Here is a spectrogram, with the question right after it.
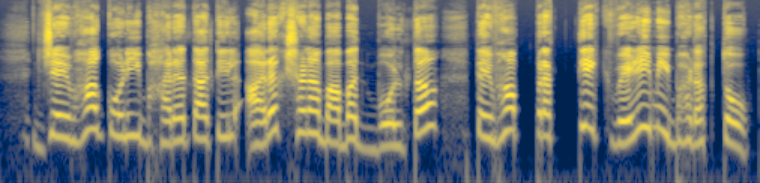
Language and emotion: Marathi, angry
